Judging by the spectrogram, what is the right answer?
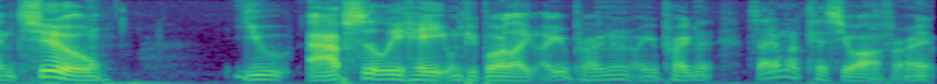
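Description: In a quiet background with dry sound and no echo, a man with an American accent talks at a fairly quick pace, with a fairly low pitch and lively intonation. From Florida, US. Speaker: podcast co-host. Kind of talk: casual chat. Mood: joking, teasing. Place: home room. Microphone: studio mic.

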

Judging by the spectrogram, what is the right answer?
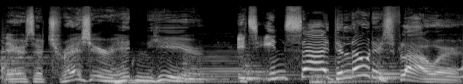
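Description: A cartoonish character voice at a fairly slow pace over loud music in the background. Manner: enthusiastic, adventurous.

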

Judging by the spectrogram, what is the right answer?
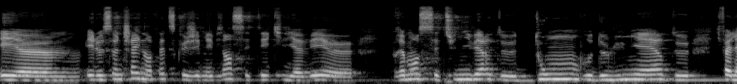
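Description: Noticeable background noise accompanies a woman with a fairly high pitch. She talks at a fairly slow pace in a monotone, flat way. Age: 20s. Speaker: streamer. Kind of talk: casual film discussion. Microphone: studio mic.

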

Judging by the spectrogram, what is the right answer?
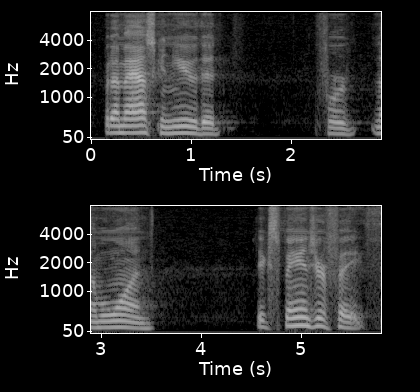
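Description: A man with a Southern US accent speaks in a fairly high pitch with a dark, mellow tone. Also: quiet background. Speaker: pastor. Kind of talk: sermon. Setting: church. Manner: animated; earnest. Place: church. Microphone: podium.

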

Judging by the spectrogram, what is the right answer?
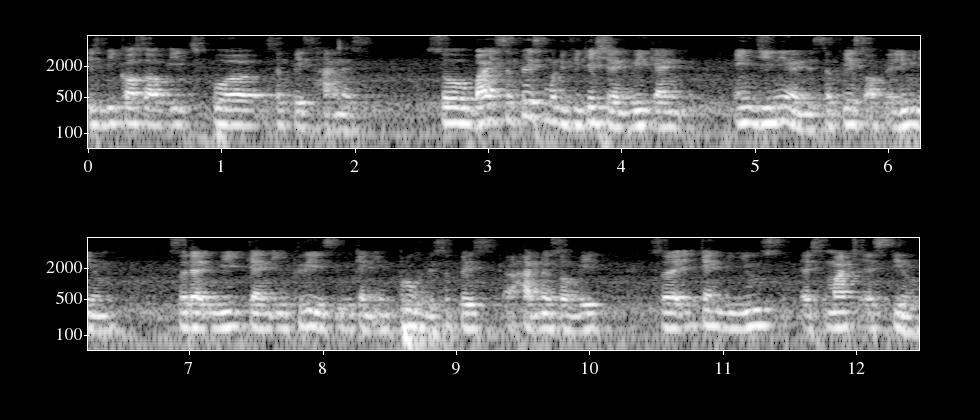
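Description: Fairly quick, fairly even-toned speech with audible room echo and noticeable background noise. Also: man. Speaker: presenter. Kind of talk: lecture. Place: hall. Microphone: podium.

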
